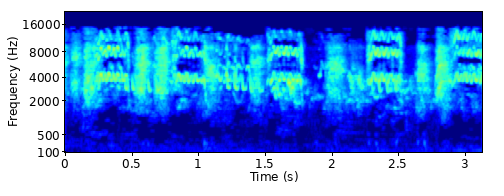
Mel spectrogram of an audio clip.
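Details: Home-bred budgerigar chick on its fourteenth day, calling with insistent buzzy high cheeps repeated about twice a second, steady and continuous over a low murmur.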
